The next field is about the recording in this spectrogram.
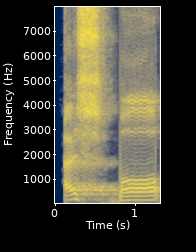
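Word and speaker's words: الأشقى: সায়াযাক্কারু মান ইয়াখশা, সায়াযাক্কারু মান ইয়াখশা ওয়া ইয়াতাজান্নাবুহাল, ওয়া ইয়াতাজান্নাবুহাল আশকা, আশকা এই কফকে একালিফ টেনে পড়ব।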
